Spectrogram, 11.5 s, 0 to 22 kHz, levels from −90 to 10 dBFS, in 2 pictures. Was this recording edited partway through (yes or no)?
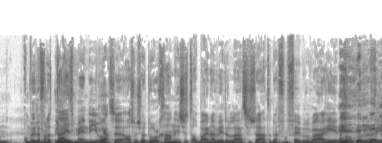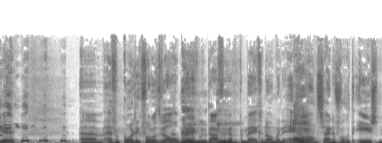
no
